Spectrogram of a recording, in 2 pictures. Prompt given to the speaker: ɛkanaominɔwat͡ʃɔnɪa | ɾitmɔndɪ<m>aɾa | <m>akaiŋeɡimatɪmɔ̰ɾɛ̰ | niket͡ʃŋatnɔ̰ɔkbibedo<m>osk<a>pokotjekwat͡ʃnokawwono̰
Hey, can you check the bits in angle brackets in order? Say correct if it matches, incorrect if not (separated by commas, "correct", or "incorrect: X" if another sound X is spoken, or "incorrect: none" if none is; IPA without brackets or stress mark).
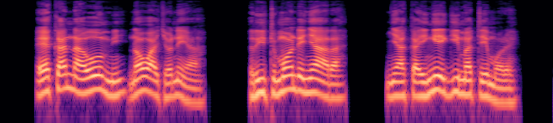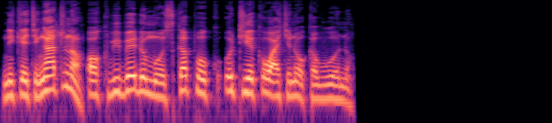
incorrect: ɲ, incorrect: ɲ, correct, correct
